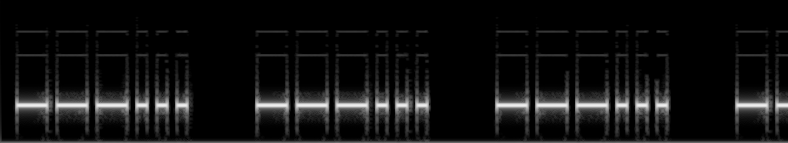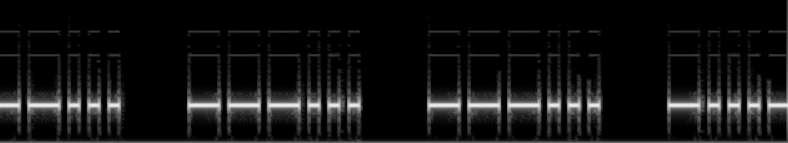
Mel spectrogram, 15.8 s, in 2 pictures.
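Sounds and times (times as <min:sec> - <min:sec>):
CW Morse code practice beeps: 0:00.2 - 0:01.9, 0:02.6 - 0:04.3, 0:05.0 - 0:06.7, 0:07.4 - 0:09.1, 0:09.8 - 0:11.5, 0:12.2 - 0:13.9, 0:14.6 - 0:15.7.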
